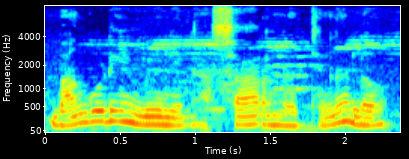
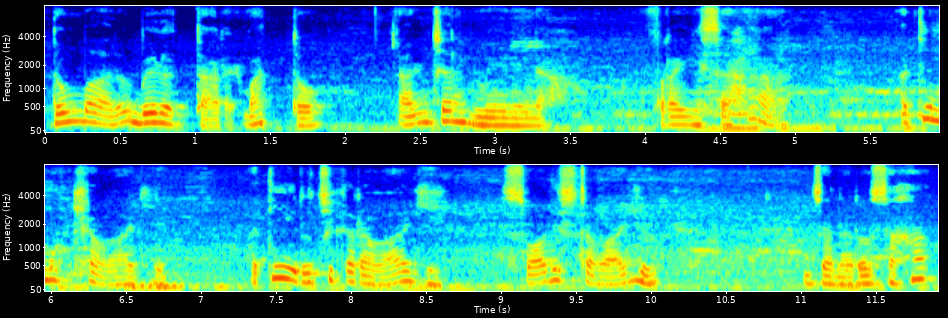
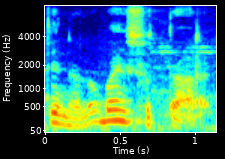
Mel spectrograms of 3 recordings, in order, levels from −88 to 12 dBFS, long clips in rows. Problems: constant background noise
